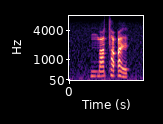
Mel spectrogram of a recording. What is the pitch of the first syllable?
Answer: rising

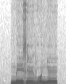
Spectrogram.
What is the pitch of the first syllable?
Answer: high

